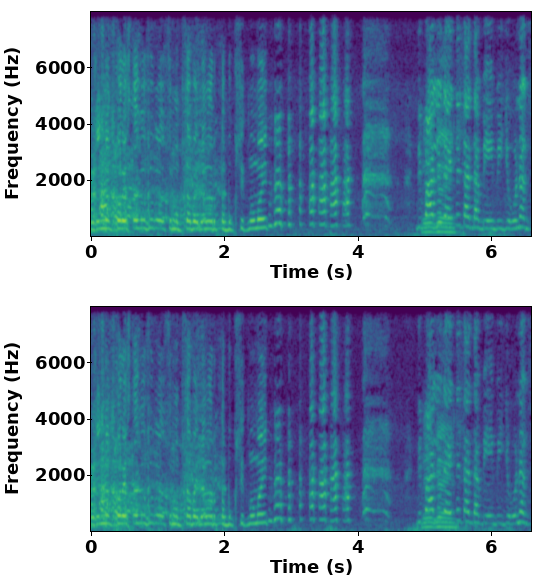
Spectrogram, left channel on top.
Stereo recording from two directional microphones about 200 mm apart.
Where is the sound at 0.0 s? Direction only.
Centre (ahead or behind).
